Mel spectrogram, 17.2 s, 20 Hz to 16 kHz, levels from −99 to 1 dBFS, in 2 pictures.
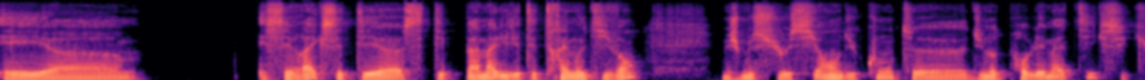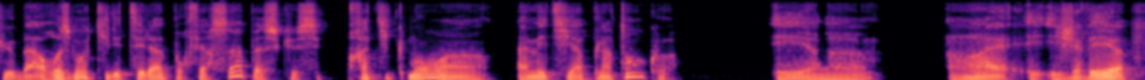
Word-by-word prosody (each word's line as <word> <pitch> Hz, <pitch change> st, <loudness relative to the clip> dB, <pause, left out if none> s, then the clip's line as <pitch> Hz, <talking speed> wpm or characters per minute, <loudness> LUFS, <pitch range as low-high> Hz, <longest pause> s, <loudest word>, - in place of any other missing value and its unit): Et 105 Hz, -1 st, +4 dB
hem, 95 Hz, -1 st, -1 dB, 0.9 s
et -, -, -5 dB
c'est 110 Hz, -, +2 dB
vrai 125 Hz, +6 st, +5 dB
que 150 Hz, -, -1 dB
c'était, 110 Hz, -1 st, +3 dB
heu, 100 Hz, -1 st, +4 dB
c'était 100 Hz, +3 st, -2 dB
pas 115 Hz, -2 st, +1 dB
mal. 130 Hz, 0 st, +6 dB
Il 110 Hz, -, +3 dB
était 105 Hz, 0 st, -2 dB
très 130 Hz, -1 st, +2 dB
motivant, 125 Hz, +4 st, +2 dB, 0.6 s
mais 100 Hz, -, -3 dB
je 100 Hz, +4 st, 0 dB
me 105 Hz, -, +4 dB
suis 110 Hz, +1 st, -2 dB
aussi 110 Hz, +6 st, +1 dB
rendu 110 Hz, -3 st, +3 dB
compte, 140 Hz, -3 st, -3 dB
heu, 95 Hz, -1 st, 0 dB
d'une 105 Hz, +4 st, +1 dB
autre 110 Hz, 0 st, 0 dB
problématique. 95 Hz, +8 st, 0 dB
C'est -, -, -4 dB
que, 100 Hz, -, -5 dB
bah, 95 Hz, +1 st, -3 dB
heureusement 115 Hz, +7 st, +2 dB
qu'il 130 Hz, -6 st, -7 dB
était 100 Hz, +1 st, -1 dB
là 115 Hz, +1 st, +2 dB
pour 120 Hz, -, -10 dB
faire -, -, -5 dB
ça -, -, -1 dB
parce -, -, -2 dB
que -, -, -10 dB
c'est -, -, -4 dB, 0.2 s
pratiquement 125 Hz, 0 st, 0 dB
un 90 Hz, -1 st, -4 dB, 0.2 s
un 100 Hz, -, -2 dB
métier 100 Hz, +1 st, 0 dB
à 90 Hz, -, -3 dB
plein 100 Hz, +2 st, -4 dB
temps, 175 Hz, -, -2 dB
quoi. -, -, -12 dB, 0.7 s
Et 95 Hz, -2 st, -2 dB
heu 90 Hz, -, -3 dB, 1.0 s
ouais, 95 Hz, -2 st, -2 dB
et 100 Hz, +1 st, -7 dB
et 95 Hz, -, -4 dB
j'avais, 100 Hz, +6 st, +5 dB
heu, 100 Hz, -, +4 dB
105 Hz, 190 wpm, -24 LUFS, 95-120 Hz, 1.0 s, mal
